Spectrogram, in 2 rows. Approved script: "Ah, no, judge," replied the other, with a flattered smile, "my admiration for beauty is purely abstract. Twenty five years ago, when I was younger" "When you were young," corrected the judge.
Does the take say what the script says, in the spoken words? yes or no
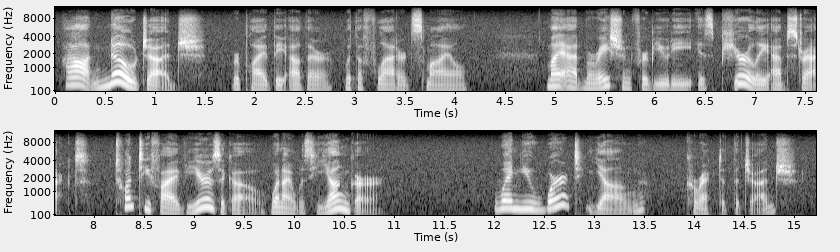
no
